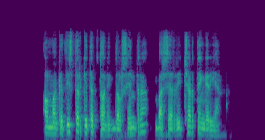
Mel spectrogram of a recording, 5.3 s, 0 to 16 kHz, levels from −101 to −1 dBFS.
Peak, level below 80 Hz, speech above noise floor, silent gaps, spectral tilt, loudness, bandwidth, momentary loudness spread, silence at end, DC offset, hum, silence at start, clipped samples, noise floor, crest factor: -14 dBFS; -70 dBFS; over 56 dB; none; -3.5 dB/octave; -34 LUFS; 8 kHz; 6 LU; 0.9 s; under 0.1%; none; 0.85 s; under 0.1%; under -90 dBFS; 22 dB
